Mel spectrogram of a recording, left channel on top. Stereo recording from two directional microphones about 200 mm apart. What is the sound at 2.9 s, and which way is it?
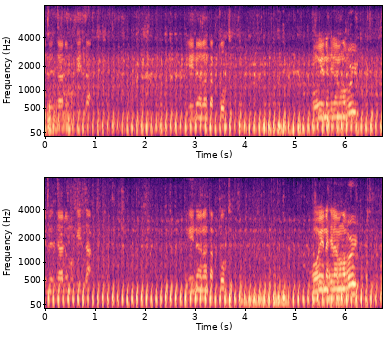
Speech, 10° right (ahead or behind).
